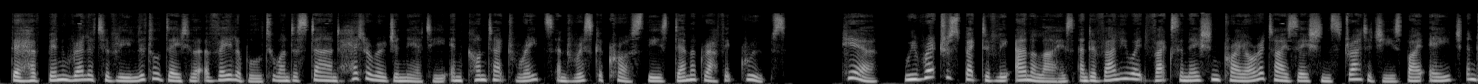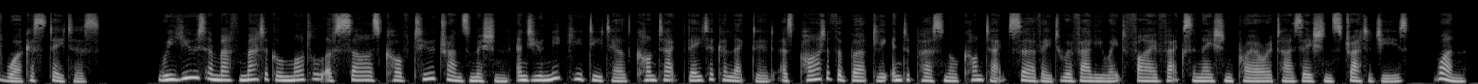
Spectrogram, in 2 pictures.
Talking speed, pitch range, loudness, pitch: 130 wpm, 160-205 Hz, -25 LUFS, 180 Hz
